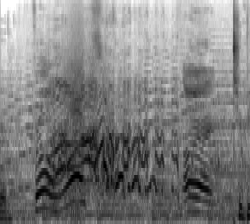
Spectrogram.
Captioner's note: crowd laughing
